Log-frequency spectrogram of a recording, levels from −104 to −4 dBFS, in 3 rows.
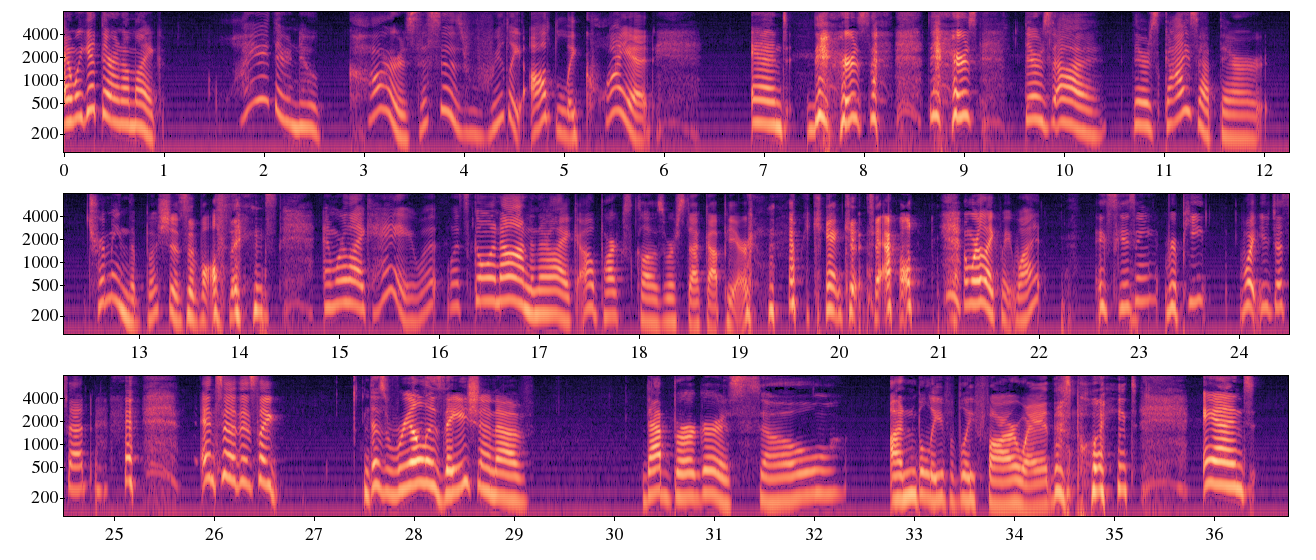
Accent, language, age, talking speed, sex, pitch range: American, English, 30-49, 135 wpm, female, 175-260 Hz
